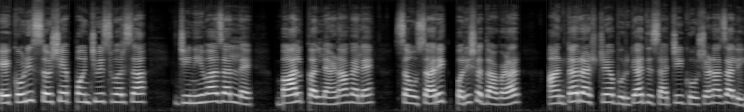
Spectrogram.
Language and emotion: Goan Konkani, neutral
